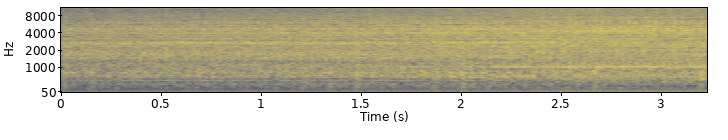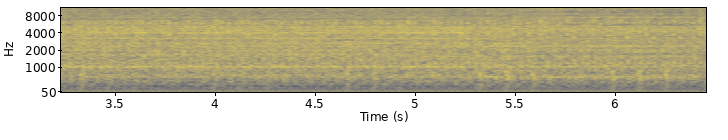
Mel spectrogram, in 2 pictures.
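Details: 2014 Passat TDI at diesel idle just after a new injector was fitted and coded, check engine light cleared: a quick, fairly even rattle about four a second over the clatter.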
